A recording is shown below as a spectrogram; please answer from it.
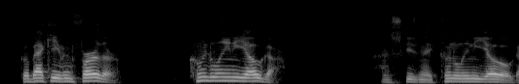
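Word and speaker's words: योग: Kundalini yoga. Excuse me. Kundalini yog. I don't like to say yoga. So you see it's in parenthesis. Yog is the Sanskrit pronunciation.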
